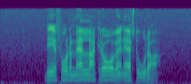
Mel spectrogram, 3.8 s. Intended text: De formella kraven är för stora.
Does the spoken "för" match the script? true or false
false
